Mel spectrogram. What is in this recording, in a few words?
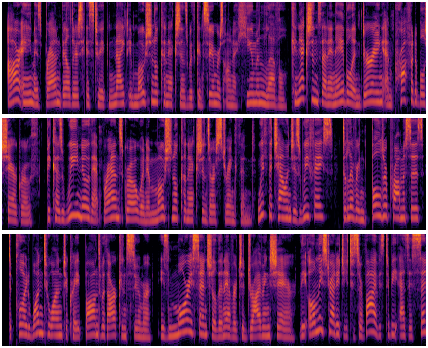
voice over sample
